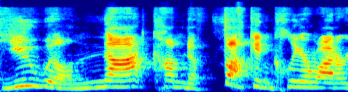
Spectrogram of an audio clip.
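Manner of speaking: acted, furious, loud, angry screaming. Retelling a phone call where Aaron threatened over a trip: imitating Aaron screaming. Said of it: "screaming at me".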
